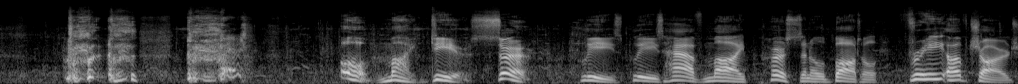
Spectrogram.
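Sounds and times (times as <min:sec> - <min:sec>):
coughing: 0:00.6 - 0:02.6
speech: 0:00.8 - 0:02.6, 0:03.4 - 0:10.1.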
